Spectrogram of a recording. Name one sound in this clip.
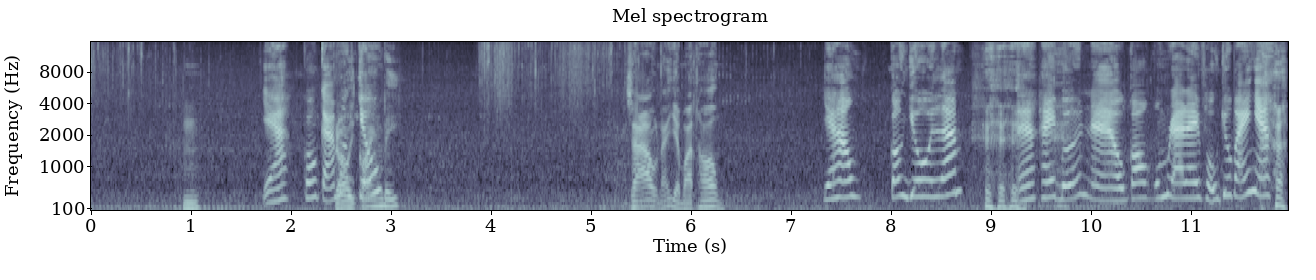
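A boy speaks close by in a lively voice.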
